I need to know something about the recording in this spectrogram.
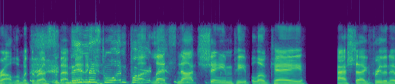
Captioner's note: laugh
